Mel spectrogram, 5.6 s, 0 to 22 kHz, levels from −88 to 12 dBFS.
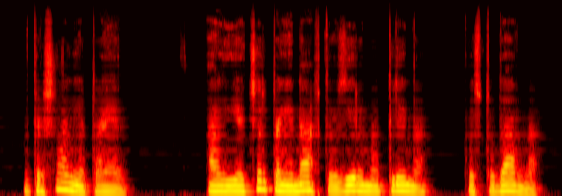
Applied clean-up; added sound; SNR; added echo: neural mask model DeepFilterNet 3.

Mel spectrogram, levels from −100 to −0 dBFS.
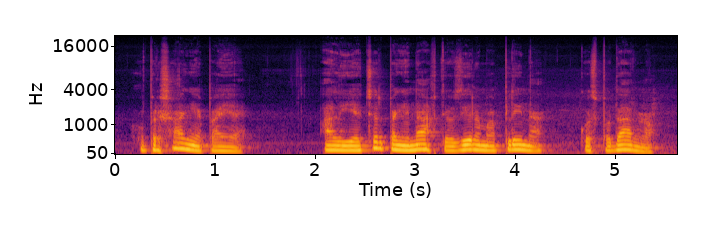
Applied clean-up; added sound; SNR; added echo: none; none; none; none.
